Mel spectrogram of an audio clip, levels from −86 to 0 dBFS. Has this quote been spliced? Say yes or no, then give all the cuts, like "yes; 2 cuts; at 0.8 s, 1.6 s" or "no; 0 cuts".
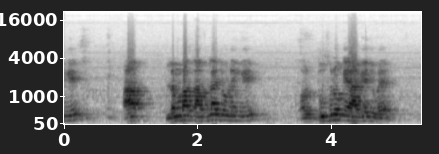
no; 0 cuts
